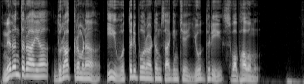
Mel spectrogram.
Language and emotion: Telugu, neutral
